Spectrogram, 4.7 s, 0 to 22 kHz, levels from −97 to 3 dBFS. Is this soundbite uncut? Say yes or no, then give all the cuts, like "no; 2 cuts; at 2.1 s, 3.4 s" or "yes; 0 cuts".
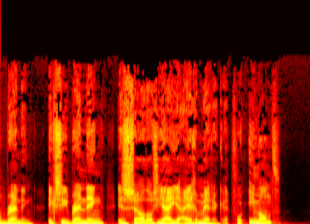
no; 2 cuts; at 1.1 s, 3.4 s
